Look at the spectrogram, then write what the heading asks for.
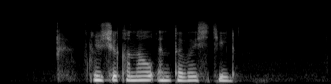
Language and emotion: Russian, neutral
